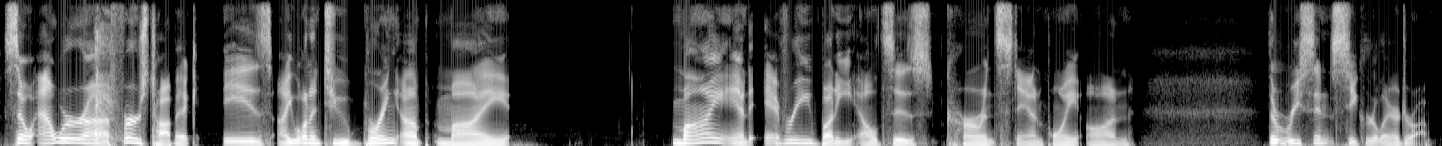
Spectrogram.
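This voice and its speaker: A man's voice: fairly high pitch, slow, clean tone, no echo, clean studio sound. A man co-hosting a casual podcast, reading sponsor spots and laughing easily. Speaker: podcast co-host.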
